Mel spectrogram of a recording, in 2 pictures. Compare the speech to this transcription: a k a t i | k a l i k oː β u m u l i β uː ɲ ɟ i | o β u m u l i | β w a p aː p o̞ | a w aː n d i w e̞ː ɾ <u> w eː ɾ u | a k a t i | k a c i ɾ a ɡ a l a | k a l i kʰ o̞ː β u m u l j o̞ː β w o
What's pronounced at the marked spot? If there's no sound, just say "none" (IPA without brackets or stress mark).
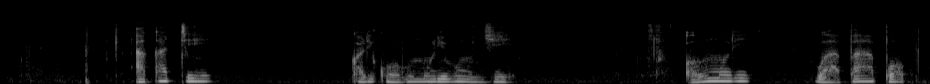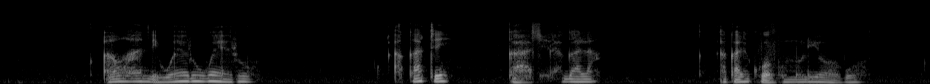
u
